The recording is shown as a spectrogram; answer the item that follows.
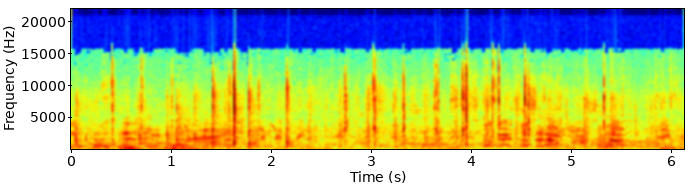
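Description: Several voices talking and calling out at once, overlapping one another, with a few sharp clicks scattered through.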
